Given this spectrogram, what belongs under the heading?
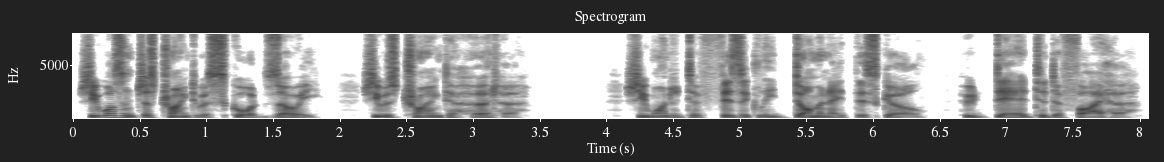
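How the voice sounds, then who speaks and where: A man narrating a dramatic story in a steady, measured scripted delivery. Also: fairly low pitch, husky, no room sound, studio quality.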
